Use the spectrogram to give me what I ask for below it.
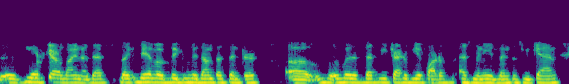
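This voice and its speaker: Keeping very even loudness, a man speaks with monotone, flat intonation. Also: fairly high pitch for a man, fairly quick pace. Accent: Bengali. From Oman, Indian family. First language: Bengali. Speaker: sports editor. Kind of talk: casual interview chat. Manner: halting, many hesitations.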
